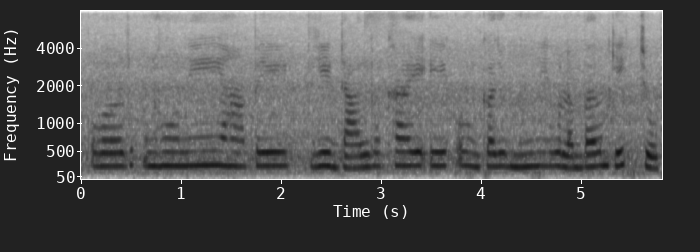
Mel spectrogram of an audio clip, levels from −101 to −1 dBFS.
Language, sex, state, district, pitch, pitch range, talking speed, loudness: Kumaoni, female, Uttarakhand, Tehri Garhwal, 235 Hz, 225-245 Hz, 195 wpm, -14 LUFS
